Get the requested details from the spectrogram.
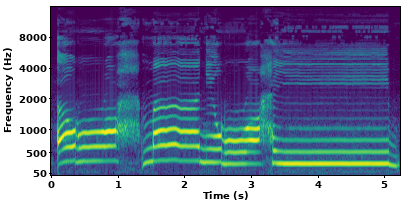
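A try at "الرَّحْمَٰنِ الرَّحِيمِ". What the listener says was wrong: Oh iya, itu sudah betul bacanya. Cuman a-nya jangan ikut-ikutan tafkhim. Jadi itu yang disebut dengan i'ta'u kulli harfin haqqah wa mustahaqqah. Setiap huruf dia mempunyai hak dan kewajiban. Jadi kalau a ini kan tidak harus tebal, tafkhim. Jadi ra-nya yang tafkhim.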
